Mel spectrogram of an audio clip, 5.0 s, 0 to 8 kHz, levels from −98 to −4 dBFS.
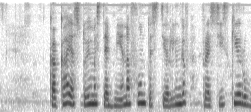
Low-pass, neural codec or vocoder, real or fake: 7.2 kHz; none; real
